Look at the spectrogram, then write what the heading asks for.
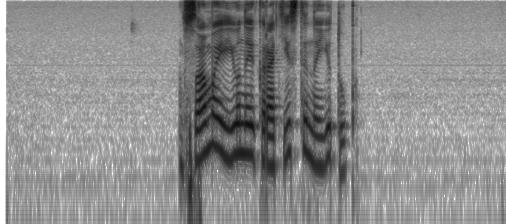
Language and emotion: Russian, neutral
